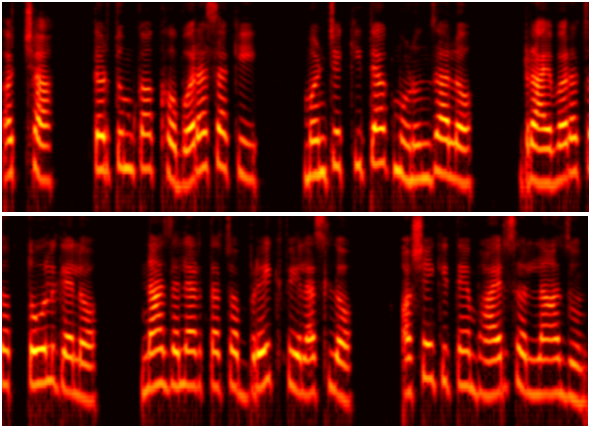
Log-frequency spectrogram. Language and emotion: Goan Konkani, neutral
